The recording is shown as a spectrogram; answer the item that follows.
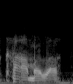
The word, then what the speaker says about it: Kamala: It is Kamala. – Yeah. – Just like Pamela. – That's what but with a K.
